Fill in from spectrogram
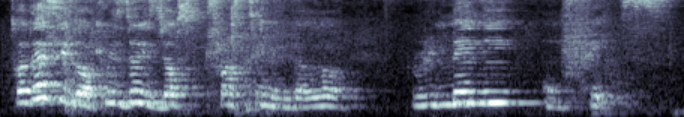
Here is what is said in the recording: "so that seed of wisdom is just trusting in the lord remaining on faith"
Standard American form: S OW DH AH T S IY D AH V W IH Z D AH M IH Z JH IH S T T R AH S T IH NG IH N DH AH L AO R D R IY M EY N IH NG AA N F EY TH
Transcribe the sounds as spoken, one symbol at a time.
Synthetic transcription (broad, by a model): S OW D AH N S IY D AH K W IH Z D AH IH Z JH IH S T T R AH S T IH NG IH N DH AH L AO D R IY M EY N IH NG AA N F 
